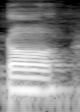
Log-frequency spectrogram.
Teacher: आप जब बोलोगे तो जीभ आपका मुड़ जाएगा और उसके बाद उसमें टकराएगा तभी आप बोल पाएगे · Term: मुर्धा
